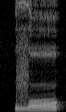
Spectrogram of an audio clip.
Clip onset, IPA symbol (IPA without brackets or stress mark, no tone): v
